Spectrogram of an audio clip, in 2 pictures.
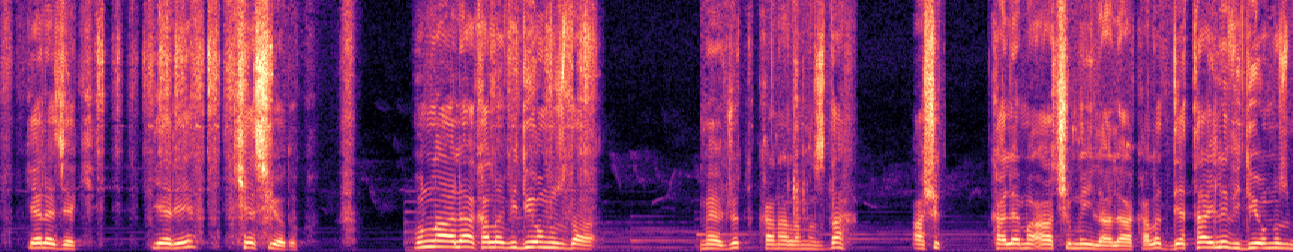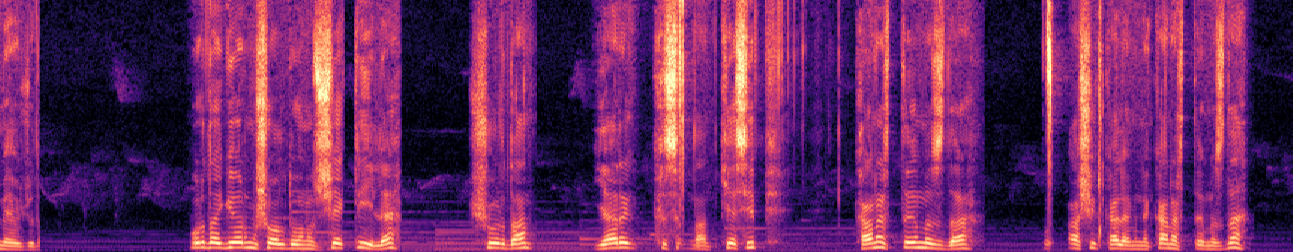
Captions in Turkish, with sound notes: gelecek (testere kesim sesleri kırt kırt kırt) yeri kesiyorduk. (testere kesim sesleri kırt kırt kırt) Bununla alakalı videomuzda mevcut, kanalımızda. Aşı kalemi açımı ile alakalı detaylı videomuz mevcut. Burada görmüş olduğunuz şekli ile şuradan yarım kısımdan kesip, kanırttığımızda aşı kalemini kanırttığımızda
